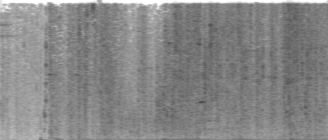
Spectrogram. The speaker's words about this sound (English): Dude, this grenade launcher is annoying.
